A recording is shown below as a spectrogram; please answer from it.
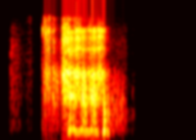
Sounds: Laughter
